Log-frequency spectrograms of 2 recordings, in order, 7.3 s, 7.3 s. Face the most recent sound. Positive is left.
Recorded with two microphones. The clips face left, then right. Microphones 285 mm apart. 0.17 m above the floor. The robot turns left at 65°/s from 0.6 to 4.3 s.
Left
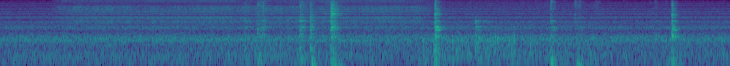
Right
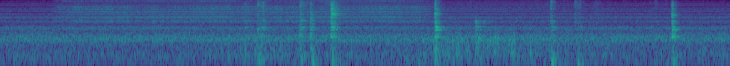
turn(degrees=60)  # may be behind; listen again after turning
